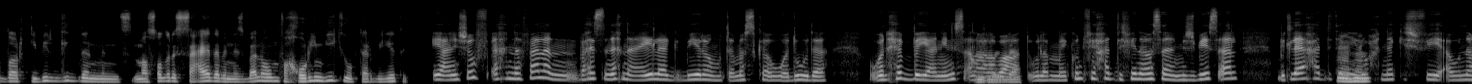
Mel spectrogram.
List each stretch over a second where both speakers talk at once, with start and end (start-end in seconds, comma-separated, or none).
none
